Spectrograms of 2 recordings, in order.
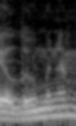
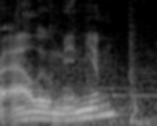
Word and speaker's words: aluminium: Do you guys say aluminum or aluminium? I mean, I'll give England credit. We say aluminum. But we should be saying aluminium, right? Like, that's the way it's spelled. They got that one right, as far as I'm concerned.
